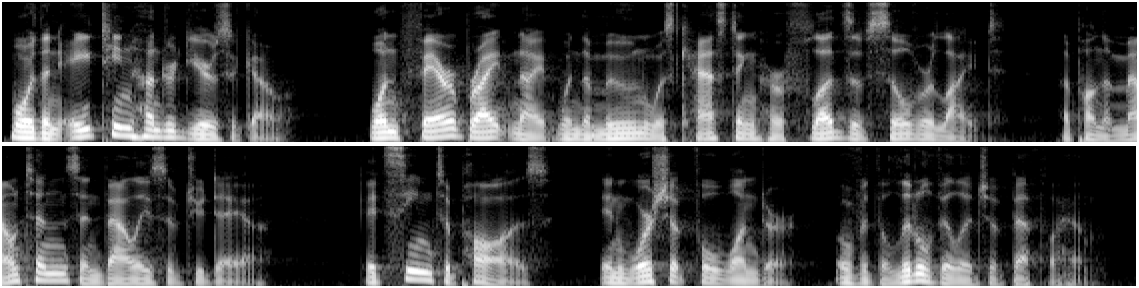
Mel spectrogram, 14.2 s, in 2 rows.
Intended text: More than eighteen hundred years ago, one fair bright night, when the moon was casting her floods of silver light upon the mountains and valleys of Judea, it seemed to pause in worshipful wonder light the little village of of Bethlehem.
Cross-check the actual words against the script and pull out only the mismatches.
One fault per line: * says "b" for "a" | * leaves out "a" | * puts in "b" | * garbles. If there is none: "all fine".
* says "over" for "light"
* leaves out "of"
